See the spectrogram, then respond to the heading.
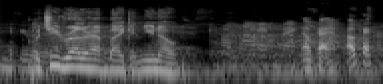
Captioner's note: laughter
